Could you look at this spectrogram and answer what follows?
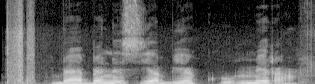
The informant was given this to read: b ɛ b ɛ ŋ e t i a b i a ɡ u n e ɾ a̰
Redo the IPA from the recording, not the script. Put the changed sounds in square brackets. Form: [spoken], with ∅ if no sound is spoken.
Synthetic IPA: b ɛ b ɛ [n] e [s] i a b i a [k] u [m] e ɾ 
